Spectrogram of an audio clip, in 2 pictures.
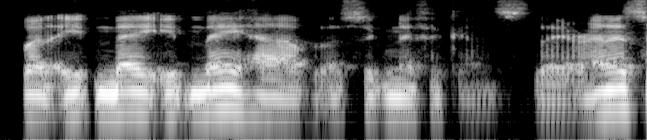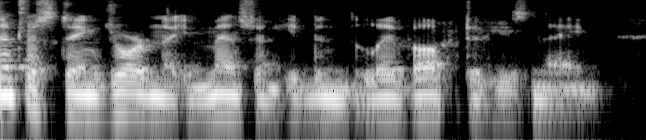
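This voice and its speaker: A man's very deep, low voice at a fairly quick pace, hardly any pauses, over a quiet background. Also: ordinary pitch variation. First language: not English. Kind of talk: book club discussion. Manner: halting.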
